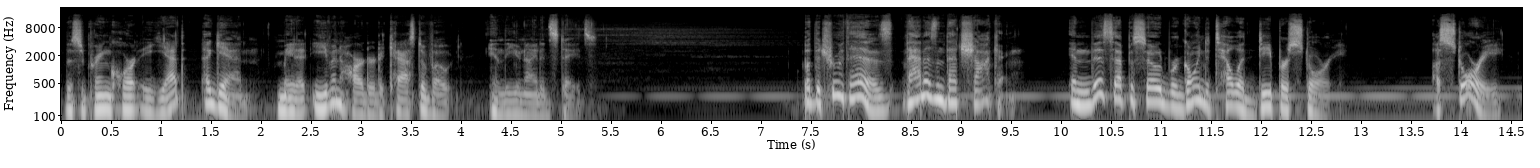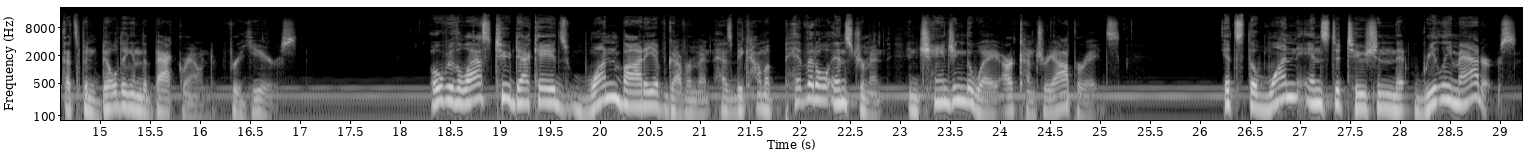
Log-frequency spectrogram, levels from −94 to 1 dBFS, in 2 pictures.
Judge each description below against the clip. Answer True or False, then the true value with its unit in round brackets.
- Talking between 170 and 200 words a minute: False (150 wpm)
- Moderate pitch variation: False (8.7 semitones)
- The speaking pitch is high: False (135 Hz)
